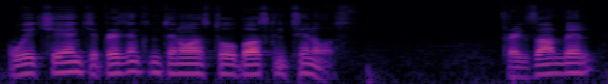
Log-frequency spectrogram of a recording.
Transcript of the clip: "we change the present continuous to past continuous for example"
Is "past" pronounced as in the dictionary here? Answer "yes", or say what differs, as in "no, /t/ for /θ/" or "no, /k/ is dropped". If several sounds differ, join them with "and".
no, /b/ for /p/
